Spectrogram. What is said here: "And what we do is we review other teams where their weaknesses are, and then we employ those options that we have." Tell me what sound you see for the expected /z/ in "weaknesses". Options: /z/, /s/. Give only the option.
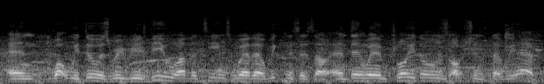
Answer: /z/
